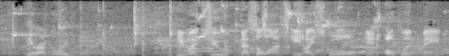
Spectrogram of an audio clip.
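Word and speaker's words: Messalonskee: He went to Messalonsky High School in Oakland, Maine.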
